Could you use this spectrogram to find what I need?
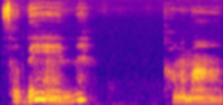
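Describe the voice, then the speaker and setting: A woman whispering. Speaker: vlogger, new mother. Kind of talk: casual chat. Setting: at home, recording late at night. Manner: low energy.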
